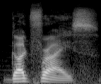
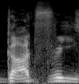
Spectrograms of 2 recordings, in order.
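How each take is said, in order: First: The second part rhymes with 'fries'. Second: The second part rhymes with 'freeze'. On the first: It brings food to mind. "you just think about food or uh, French fries" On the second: It brings freezing to mind. "it's like ooh, free, freezing"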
